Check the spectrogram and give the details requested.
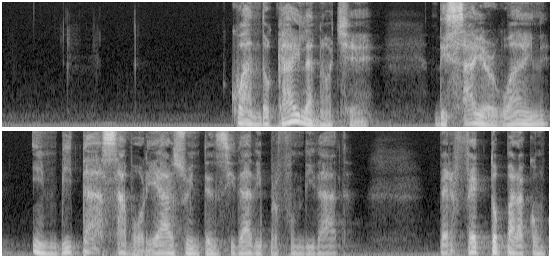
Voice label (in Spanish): Seductora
